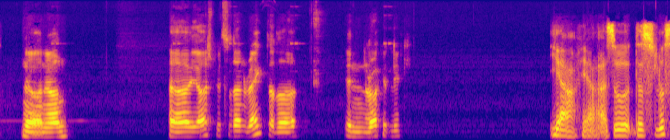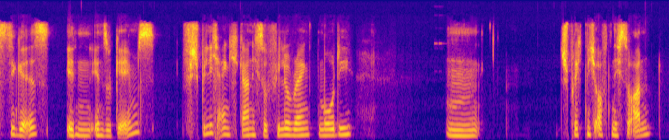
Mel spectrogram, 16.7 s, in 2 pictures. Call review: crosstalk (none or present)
none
